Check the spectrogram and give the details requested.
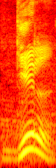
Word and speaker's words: Gilles: Gilles. He is a cinematographer. I will first get the pronunciation right. Yes, sir. Did I get the pronunciation right? Gilles. Gil. Yeah. Oh, Gil.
